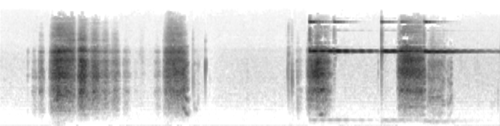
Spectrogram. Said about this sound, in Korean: 이 종소리 들리세요? 네, 들리네요. 행운의 종이래요. 내 가방에 달려 있어요.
